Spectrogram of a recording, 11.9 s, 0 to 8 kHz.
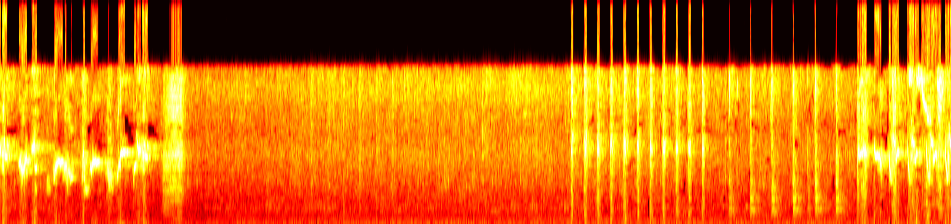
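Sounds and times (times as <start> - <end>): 
Bali myna squawking calls: 0.0 - 2.4, 7.1 - 8.9, 10.7 - 11.8.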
